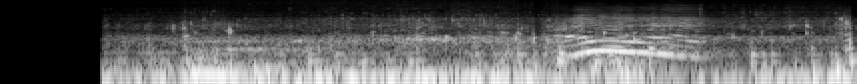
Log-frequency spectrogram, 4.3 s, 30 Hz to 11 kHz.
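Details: A humpback whale song unit recorded while snorkeling at Silver Bank, Dominican Republic, in February 2019 (an early recording of that year's song): a moaning tone that rises then slides down, over rumbling water noise.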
